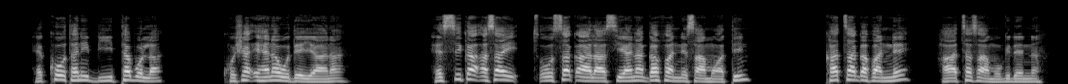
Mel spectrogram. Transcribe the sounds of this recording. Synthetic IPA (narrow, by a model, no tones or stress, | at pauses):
hɛkʰːoːt̪ɐnɪbiːt̪ːɐbɔlːɐ | kʰɔʃ̬ɐɛhɐnɐwɔd̪ɛjaːnɐ | hɛsːɪkɐʔɐsɐjt͡sʼo̞ːsːɐkʼaːlaːsɪjɐnɐɡɐfɐnːɛsaːmɔɐt̪ːiːn | kɐt͡sːɐɡɐfɐnːɛ | haːt͡sːɐs̬aːmɔɡɪd̪ɛnːɐ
